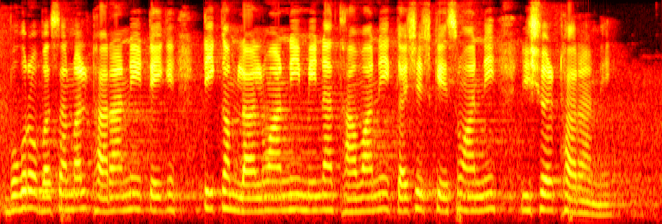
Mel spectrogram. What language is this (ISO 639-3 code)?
snd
